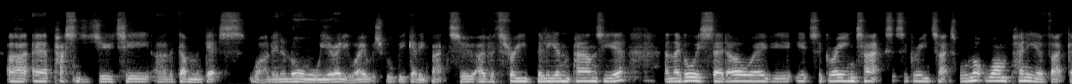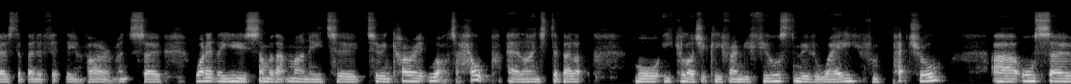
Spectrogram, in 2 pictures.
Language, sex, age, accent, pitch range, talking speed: English, male, 40-59, British, 125-150 Hz, 220 wpm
